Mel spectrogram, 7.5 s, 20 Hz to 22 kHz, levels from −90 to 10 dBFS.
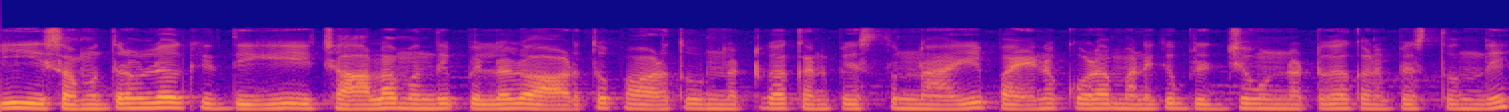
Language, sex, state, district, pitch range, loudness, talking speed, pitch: Telugu, female, Andhra Pradesh, Guntur, 155-170 Hz, -18 LUFS, 120 wpm, 160 Hz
